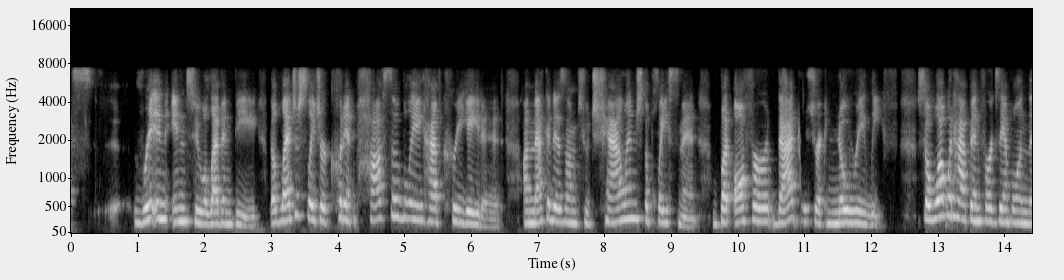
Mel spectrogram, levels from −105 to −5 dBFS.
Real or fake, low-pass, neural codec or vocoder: real; 7.2 kHz; none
